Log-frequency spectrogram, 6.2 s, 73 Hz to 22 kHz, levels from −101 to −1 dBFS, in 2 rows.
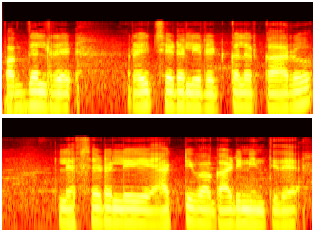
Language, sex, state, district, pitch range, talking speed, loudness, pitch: Kannada, male, Karnataka, Bangalore, 105-115 Hz, 95 wpm, -17 LUFS, 110 Hz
